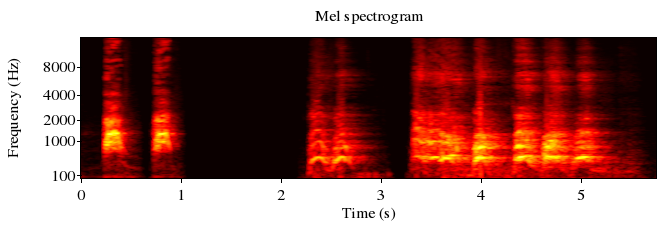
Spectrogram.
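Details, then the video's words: Dog barking loudly: two quick sharp barks, a pause, a double bark, then a fast run of about five rough barks in close succession. "SOM DO CACHORRO, CACHORRO LATINDO, LATIDO DE CACHORRO"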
